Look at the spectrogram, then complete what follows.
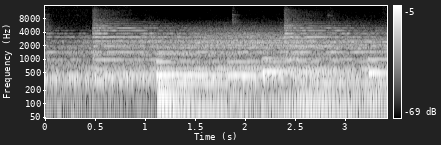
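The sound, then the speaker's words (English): Church bells in Moscow ring in the new year in overlapping strikes, each new toll blooming over the lingering hum of the last. The peal sounds soft, with no voices present. “Vitaly returned to their flat and boxed up her belongings as the Moscow church bells rang in the new year.”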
